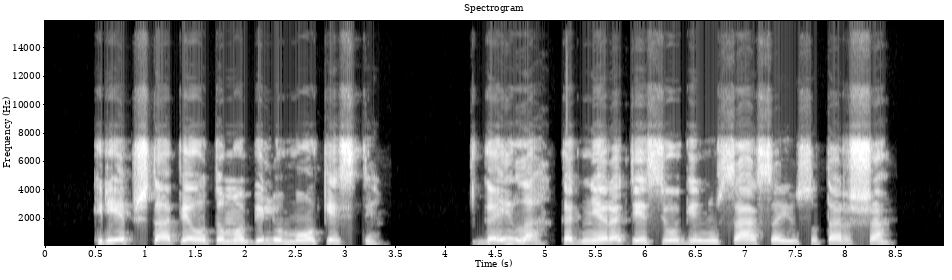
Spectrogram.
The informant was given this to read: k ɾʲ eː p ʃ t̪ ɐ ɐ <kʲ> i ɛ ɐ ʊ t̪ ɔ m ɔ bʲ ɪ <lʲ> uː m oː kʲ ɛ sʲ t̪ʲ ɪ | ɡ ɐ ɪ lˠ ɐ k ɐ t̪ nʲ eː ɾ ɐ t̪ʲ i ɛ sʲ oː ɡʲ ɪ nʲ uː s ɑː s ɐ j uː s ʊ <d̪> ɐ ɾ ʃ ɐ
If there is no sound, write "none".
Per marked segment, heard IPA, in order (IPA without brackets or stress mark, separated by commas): pʲ, lʲ, t̪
